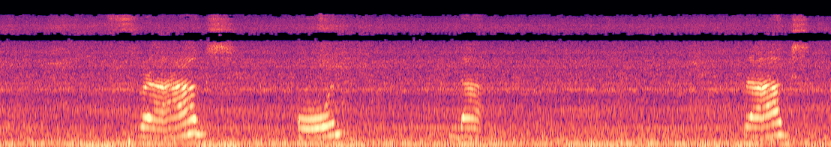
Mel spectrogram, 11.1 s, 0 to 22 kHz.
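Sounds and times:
child's voice: 0:01.8 - 0:03.1, 0:04.0 - 0:04.7, 0:06.0 - 0:06.6, 0:09.9 - 0:10.8.

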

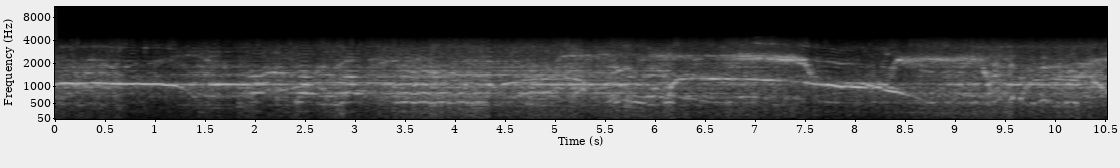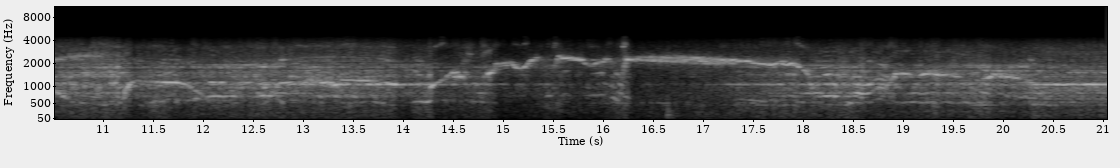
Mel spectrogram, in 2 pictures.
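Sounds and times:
people screaming on ride: 0:00.0 - 0:21.0.

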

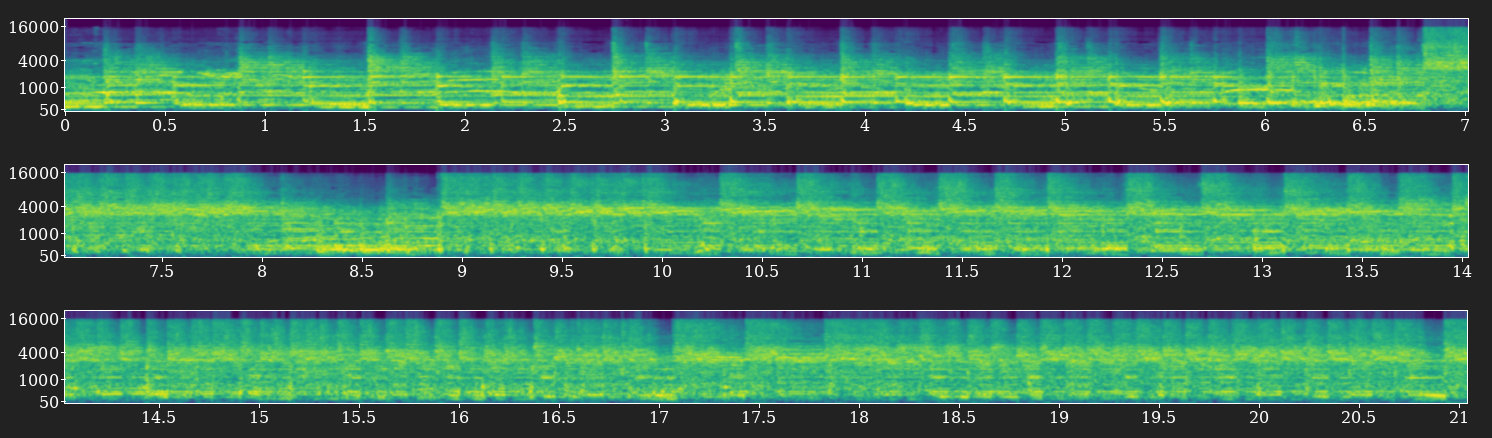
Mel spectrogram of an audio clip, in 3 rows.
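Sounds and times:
clashing hand cymbals: 0:00.0 - 0:21.0
drums: 0:00.0 - 0:21.0.

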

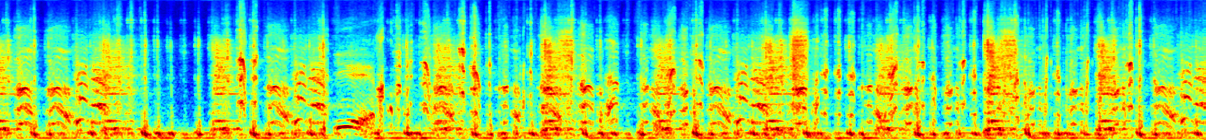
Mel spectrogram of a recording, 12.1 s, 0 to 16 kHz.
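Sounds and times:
vinyl record scratching: 0:02.3 - 0:12.0.

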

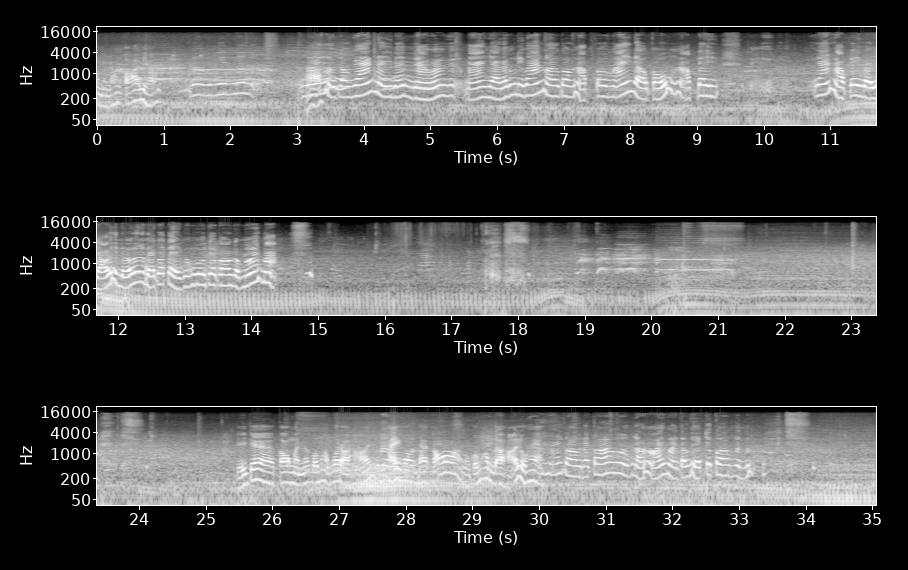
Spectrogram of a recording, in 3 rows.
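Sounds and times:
motorbike engine passing: 0:00.0 - 0:35.0
rooster crowing: 0:00.1 - 0:03.8, 0:18.8 - 0:21.7.

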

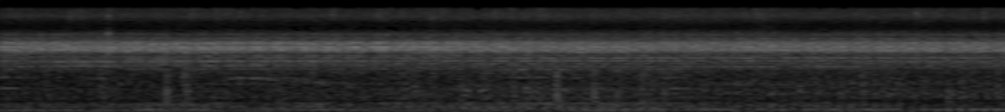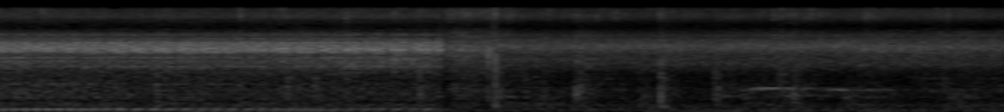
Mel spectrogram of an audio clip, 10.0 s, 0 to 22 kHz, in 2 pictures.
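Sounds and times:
low steady rumble: 0:00.0 - 0:07.3
insects buzzing: 0:00.0 - 0:10.0.

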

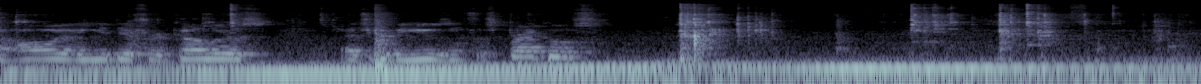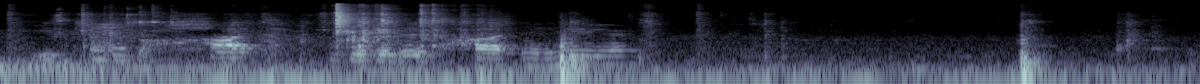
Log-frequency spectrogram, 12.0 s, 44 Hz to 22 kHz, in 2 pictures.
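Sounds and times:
steady low hum: 0:00.0 - 0:12.0
spray cans clinking together: 0:07.6 - 0:08.5.

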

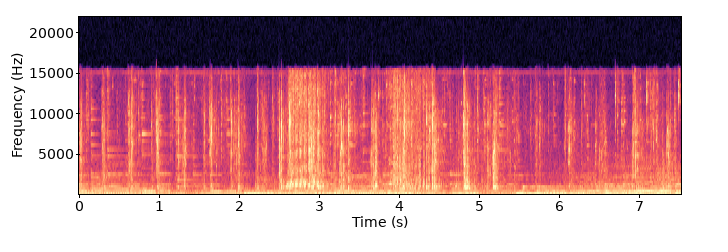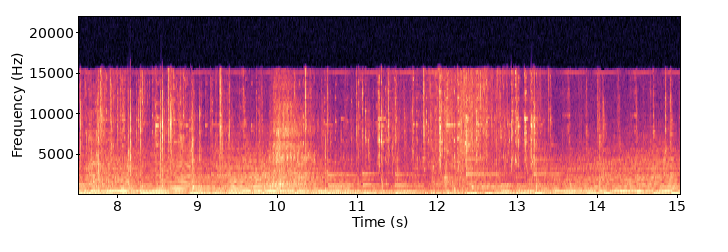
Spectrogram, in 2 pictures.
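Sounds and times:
horse hoofbeats: 0:00.0 - 0:14.6
film music: 0:00.0 - 0:15.0
horse neighing: 0:02.0 - 0:05.2, 0:09.7 - 0:10.8.

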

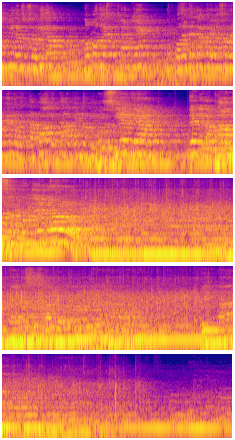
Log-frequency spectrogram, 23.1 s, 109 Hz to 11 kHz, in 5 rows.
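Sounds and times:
low bass notes: 0:00.0 - 0:23.0
sustained keyboard chords: 0:00.0 - 0:23.0
hands clapping: 0:08.1 - 0:21.6
person singing: 0:08.4 - 0:21.0.

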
